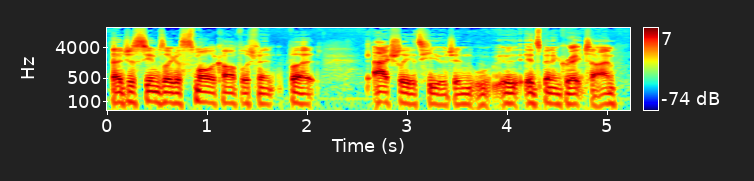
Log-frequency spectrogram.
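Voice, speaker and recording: Deep-voiced man reflecting. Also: level tone, normal speed, a little hiss or hum. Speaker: show crew member. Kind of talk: casual reflective talk.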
